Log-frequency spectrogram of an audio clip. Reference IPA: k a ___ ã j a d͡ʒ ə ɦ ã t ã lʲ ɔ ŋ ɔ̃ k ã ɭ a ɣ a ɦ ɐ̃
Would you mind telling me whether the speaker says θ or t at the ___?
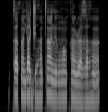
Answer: θ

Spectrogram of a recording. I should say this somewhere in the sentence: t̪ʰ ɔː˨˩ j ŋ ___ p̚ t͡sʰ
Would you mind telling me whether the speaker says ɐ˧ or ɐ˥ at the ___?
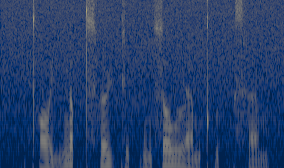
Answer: ɐ˥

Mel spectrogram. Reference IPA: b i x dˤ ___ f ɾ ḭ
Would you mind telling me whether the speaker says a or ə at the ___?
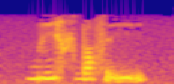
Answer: ə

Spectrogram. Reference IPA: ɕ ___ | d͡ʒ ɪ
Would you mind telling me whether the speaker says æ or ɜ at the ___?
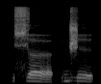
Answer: ɜ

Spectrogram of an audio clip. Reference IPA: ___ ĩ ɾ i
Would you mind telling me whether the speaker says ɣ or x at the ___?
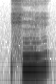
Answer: x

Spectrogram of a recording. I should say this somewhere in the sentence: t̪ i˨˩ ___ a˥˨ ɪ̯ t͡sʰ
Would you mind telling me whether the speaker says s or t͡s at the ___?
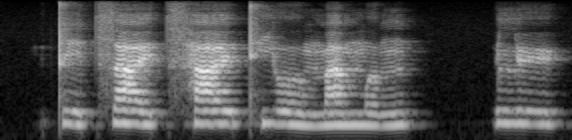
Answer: t͡s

